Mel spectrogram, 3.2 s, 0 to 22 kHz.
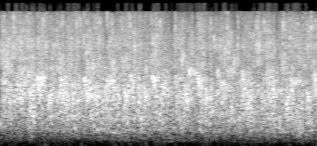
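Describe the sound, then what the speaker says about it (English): Theater audience at an improvised Dungeons & Dragons show clapping hands, a loud, dense burst of applause that holds steady throughout. "If you think she confessed, clap your hands on the count of 3."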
